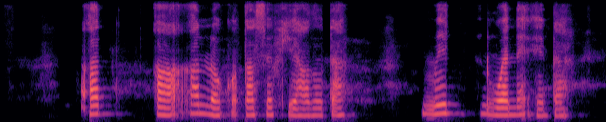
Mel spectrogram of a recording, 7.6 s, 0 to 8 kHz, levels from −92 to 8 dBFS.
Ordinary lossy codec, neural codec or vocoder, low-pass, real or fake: Opus, 32 kbps; codec, 16 kHz, 4 kbps, FreqCodec, larger model; 7.2 kHz; fake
